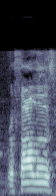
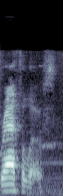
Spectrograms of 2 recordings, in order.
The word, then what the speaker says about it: Rathalos: or Ballo well it's like stupid how to pronounce uh monsters for Monster Hunter like Raytheon wrathion rafalos Rathalos yeah and like ruffalos damn it it's just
